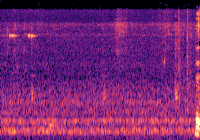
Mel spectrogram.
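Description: Faint, high-pitched insect chirping, a short chirp about three times a second, fading out within the first second over quiet room tone. A few soft clicks come just before the end.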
